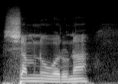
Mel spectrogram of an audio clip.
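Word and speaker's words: शं नो वरुणः: द एंबलेम of Indian navy contains the motto समनो वरुणा pronounced शमनो वरुणा which means B auspicious to अस ओ वरुणा।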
